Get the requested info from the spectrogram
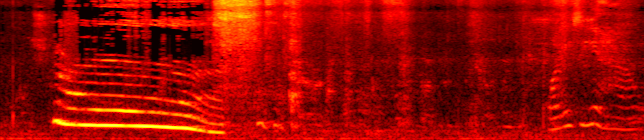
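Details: Tonka, an Alaskan Malamute kept as a pet, gives one long loud howl sliding gradually downward over about one and a half seconds, followed by a short rising whine; quieter rustling and faint voices in between.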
